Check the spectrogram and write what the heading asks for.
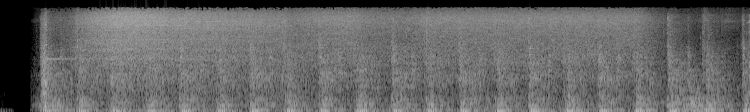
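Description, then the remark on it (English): A steam train pulls away, a loud burst of hissing steam over rhythmic chuffing that repeats steadily for several seconds, with no voices. “The train took off, leaving Mira and Alaa behind.”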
